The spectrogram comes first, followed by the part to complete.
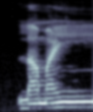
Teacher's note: নুন সাকিন এখানে ইয়ের সাথে মিলে এদগাম উইথ গুন্না হবে।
